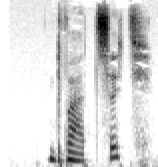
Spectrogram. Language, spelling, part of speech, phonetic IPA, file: Russian, двадцать, numeral, [ˈdvat͡s(ː)ɨtʲ], Ru-двадцать.ogg
- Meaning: twenty (20)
